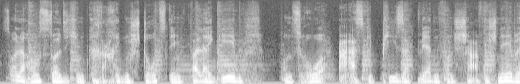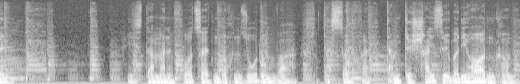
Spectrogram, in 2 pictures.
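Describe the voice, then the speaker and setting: An actor playing an embittered, disillusioned fighter in a radio drama monologue, declaiming and cursing in coarse words. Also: male voice, lowish voice, normal speed, music in the background, natural voice. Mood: bitter, cursing.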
